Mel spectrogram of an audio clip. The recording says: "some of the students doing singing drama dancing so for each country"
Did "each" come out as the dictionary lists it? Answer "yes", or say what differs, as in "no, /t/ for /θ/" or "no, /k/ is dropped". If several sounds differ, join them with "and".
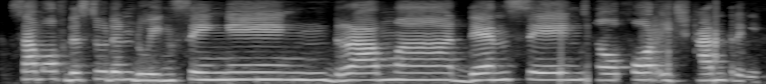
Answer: yes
